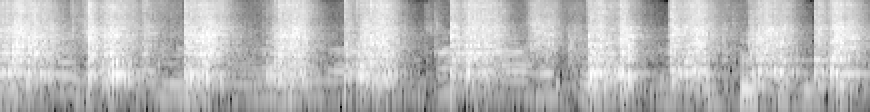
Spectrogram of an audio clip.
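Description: Flat metal trowel blade scraping across a gritty concrete floor in repeated strokes, about two a second.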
